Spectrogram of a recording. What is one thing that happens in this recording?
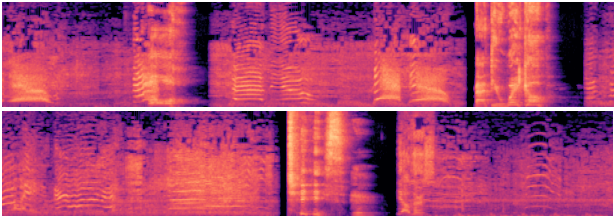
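A young woman groans in disgust.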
